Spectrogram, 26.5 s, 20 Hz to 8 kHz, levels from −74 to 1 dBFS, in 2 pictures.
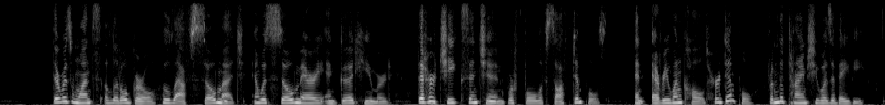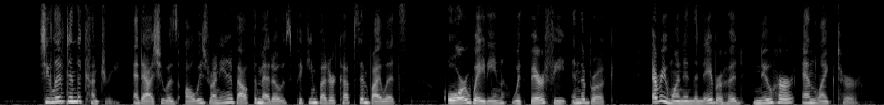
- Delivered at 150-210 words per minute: Yes, average, 175 wpm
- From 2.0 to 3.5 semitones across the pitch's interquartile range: No, average, 5.1 semitones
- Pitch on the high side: Yes, high, 210 Hz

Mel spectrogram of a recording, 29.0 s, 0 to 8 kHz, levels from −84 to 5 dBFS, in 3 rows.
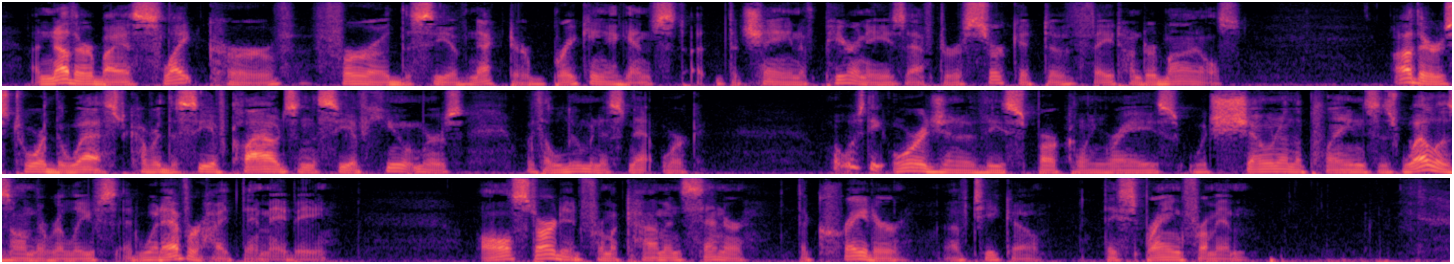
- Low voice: Yes, very low, 85 Hz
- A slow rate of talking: No, average, 165 wpm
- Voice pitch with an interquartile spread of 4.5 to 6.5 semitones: No, average, 3.4 semitones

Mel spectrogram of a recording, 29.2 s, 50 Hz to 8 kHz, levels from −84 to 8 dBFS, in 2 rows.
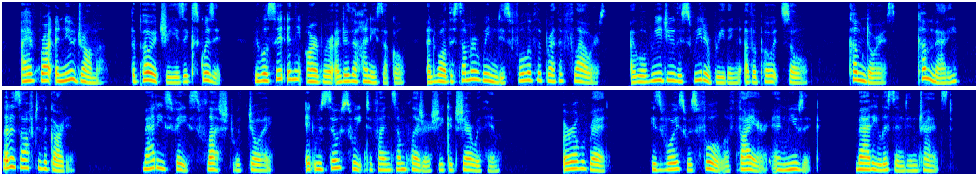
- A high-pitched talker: Yes, high, 210 Hz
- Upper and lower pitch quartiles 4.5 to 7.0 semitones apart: No, average, 4.1 semitones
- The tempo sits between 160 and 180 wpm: Yes, average, 170 wpm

